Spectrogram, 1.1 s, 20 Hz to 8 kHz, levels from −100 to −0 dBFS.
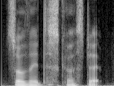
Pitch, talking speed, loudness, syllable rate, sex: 105 Hz, 210 wpm, -19 LUFS, 6.1 syllables/s, male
